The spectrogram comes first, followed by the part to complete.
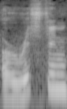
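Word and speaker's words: Ariston: across the street is the old aristan Cafe at least that's the way they pronounced it it was built in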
